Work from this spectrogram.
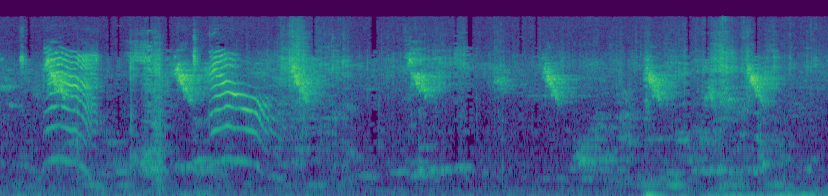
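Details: Lady Ginger's newborn kittens, born in May and nursed by their mother, cry in a steady series of piercing, wavering mews roughly every half second to second, some with a bent, quavering pitch, plus a brief low thump.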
